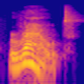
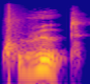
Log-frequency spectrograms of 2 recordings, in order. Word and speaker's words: route: The only way you can say this word in British English is to pronounce it as root exactly in the same way as the root of a tree. Root. In American English, you can also say route. But the international pronunciation of this word is going to be root with a long oo.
